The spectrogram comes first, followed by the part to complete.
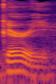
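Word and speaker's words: K'gari: This traditional owner, who called himself Willie, was gracious enough to welcome us to his country, pronounced Gurry in the native language.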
